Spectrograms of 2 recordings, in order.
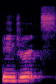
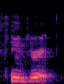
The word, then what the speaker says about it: Kendrick: It's not Kendricks with an S, no S. It's Kendrick.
